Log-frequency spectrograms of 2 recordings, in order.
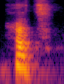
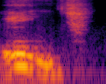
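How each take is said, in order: First: The letter name is said like 'hutch'. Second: The letter name is said the standard way. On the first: The speaker calls it wrong. "they did pronounce the H as hutch" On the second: The speaker calls it right. "It's such a difficult uh, pronunciation"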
